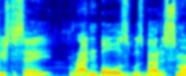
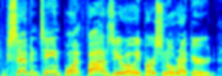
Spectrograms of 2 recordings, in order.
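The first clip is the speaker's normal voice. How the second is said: high, hammed-up play-by-play call; mock rodeo announcer; 8 semitones higher than usual. Uncle calls niece's practice run like a rodeo announcer, playful high play-by-play. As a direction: call her ride like a rodeo announcer for laughs. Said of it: "You'd make a good announcer".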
